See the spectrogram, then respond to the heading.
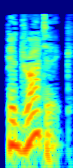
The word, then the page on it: hidrotic: British English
